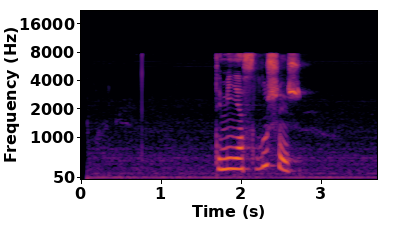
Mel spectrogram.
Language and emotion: Russian, neutral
